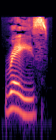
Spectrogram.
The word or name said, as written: raise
